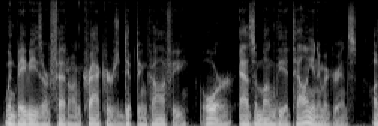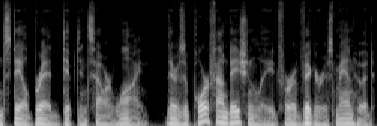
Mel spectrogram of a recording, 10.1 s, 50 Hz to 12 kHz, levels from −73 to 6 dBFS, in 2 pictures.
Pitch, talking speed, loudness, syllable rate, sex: 85 Hz, 190 wpm, -19 LUFS, 5.3 syllables/s, male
